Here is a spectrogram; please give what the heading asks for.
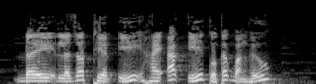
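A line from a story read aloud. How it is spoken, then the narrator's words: Laughing loud question. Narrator (Vietnamese): Liễu Tổn Trung ha hả cười lớn hỏi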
